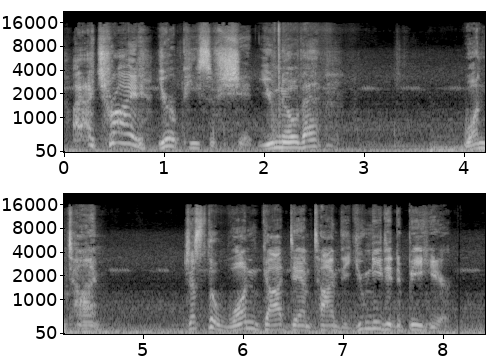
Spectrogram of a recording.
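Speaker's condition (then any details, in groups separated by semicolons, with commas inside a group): No condition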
